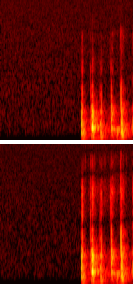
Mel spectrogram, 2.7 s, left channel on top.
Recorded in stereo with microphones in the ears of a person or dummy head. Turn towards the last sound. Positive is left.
turn(degrees=-40)  # may be behind; listen again after turning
